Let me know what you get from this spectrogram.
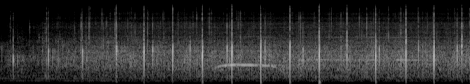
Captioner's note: applause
